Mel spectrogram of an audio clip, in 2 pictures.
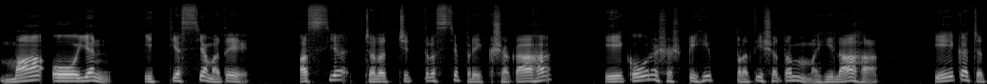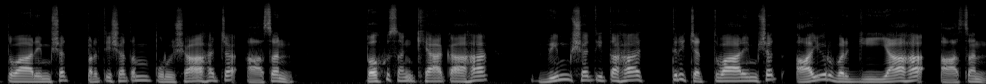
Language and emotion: Sanskrit, neutral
